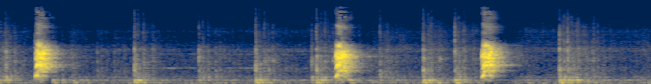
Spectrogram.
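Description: A small dog giving three sharp, loud barks at fireworks playing on a television, with softer short pops and thuds between the barks.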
